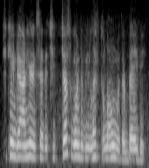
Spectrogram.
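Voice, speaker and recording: A woman's voice: medium pitch, quick pace, lightly acted. Actress for grieving working-class woman witness, 1950s radio drama, plain clipped delivery, muffled vintage sound. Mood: sorrowful. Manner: plain clipped sentences, colloquial grammar. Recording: dull 1950s radio recording.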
